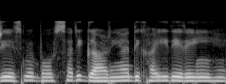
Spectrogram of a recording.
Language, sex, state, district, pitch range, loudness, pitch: Hindi, female, Bihar, Purnia, 170-180 Hz, -17 LUFS, 175 Hz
